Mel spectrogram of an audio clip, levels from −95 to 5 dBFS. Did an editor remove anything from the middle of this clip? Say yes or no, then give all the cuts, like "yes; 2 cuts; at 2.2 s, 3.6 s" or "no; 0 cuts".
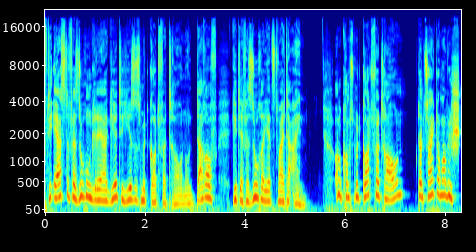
yes; 1 cut; at 5.8 s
